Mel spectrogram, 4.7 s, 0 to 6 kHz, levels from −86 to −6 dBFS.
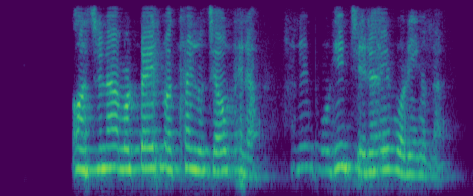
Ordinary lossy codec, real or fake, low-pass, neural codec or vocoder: AAC, 48 kbps; fake; 5.4 kHz; codec, 16 kHz, 1.1 kbps, Voila-Tokenizer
